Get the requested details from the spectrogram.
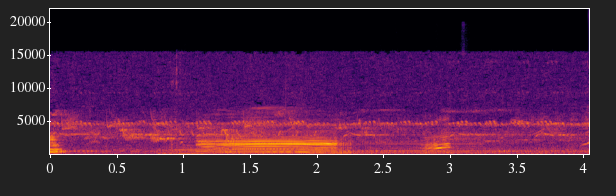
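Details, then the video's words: Tame cattle herd roaming a field on the way to the barn, eating grass: one long, drawn-out moo lasting about a second, then a shorter rising moo, over a steady chorus of crickets. "Suara Sapi Makan Rumput"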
